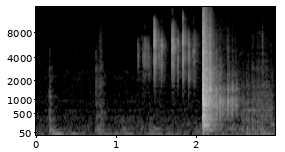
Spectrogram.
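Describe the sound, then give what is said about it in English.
A few light clicks lead into a quick burst of clattering, then one sharp, bright knock followed by a short rattling settle, like dice tumbling across a hard tabletop. “So there's one dice off.”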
